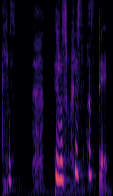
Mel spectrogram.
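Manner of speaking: high, tearful, halting voice; real crying. Real, not acted. Guest trying to tell of Christmas Day, in tears. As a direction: push through the tears, voice pitched high. Crying, crew then fetches tissue.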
